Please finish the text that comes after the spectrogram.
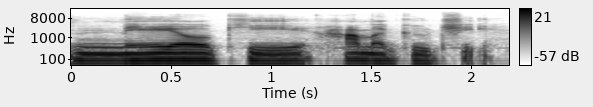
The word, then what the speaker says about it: Naoki Hamaguchi: I think how you pronounce it is Naoki Hamaguchi.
